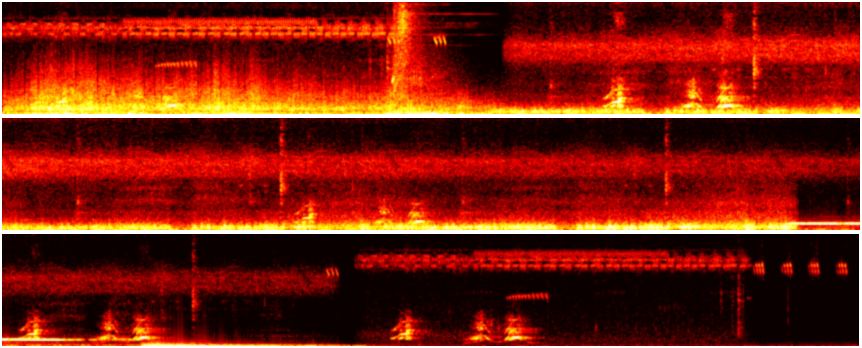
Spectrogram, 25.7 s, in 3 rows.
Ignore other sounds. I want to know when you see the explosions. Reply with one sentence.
You can hear the explosions from 3.9 to 5.0 s and from 18.6 to 20.8 s.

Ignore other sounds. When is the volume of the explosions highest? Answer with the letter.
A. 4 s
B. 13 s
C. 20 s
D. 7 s
A.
